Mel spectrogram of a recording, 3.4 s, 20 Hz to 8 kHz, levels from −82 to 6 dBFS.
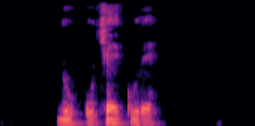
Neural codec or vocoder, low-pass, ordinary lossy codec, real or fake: codec, 16 kHz, 16 kbps, FreqCodec, smaller model; 7.2 kHz; MP3, 48 kbps; fake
